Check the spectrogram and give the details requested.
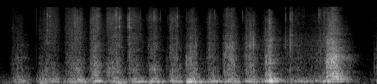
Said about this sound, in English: Well, quite a difficult sound there. What do you think he's doing? He is cutting wood. Well done, cutting wood.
